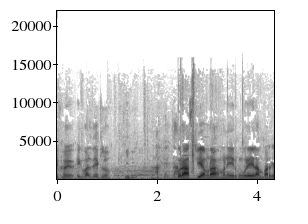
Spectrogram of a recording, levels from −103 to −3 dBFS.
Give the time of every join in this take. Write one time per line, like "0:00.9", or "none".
0:02.4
